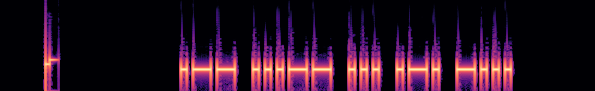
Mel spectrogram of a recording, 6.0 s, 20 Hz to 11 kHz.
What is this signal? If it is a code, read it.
Morse code, heard as a keyed tone, about 21 wpm, 700 Hz. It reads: W3SRB
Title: 2023 POTA Activator Call Signs - 20wpm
